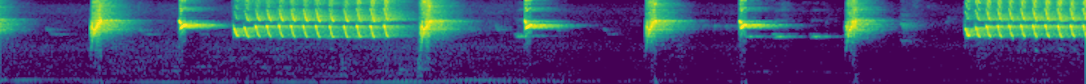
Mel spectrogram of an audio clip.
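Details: Javan white-eye (konin) in full song for training: sharp, high, downslurred chips every half second or so, alternating with fast buzzy trills of rapidly repeated notes; nothing else is heard.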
